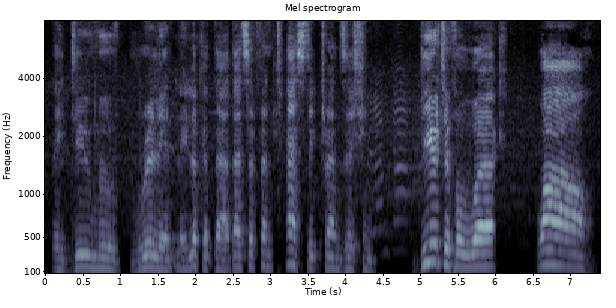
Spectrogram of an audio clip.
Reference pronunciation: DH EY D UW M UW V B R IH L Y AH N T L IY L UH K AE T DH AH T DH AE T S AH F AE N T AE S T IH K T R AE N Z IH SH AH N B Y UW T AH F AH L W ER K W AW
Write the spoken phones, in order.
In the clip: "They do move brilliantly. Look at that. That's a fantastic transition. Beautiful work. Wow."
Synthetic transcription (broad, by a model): DH EY D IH M UW V B R IH L Y AH N T L IY L UH K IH T DH AH T DH AE T S AH F AE N T AE S T IH K T R AE N Z IH SH AH N B Y UW T AH F AH L W ER K W AW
